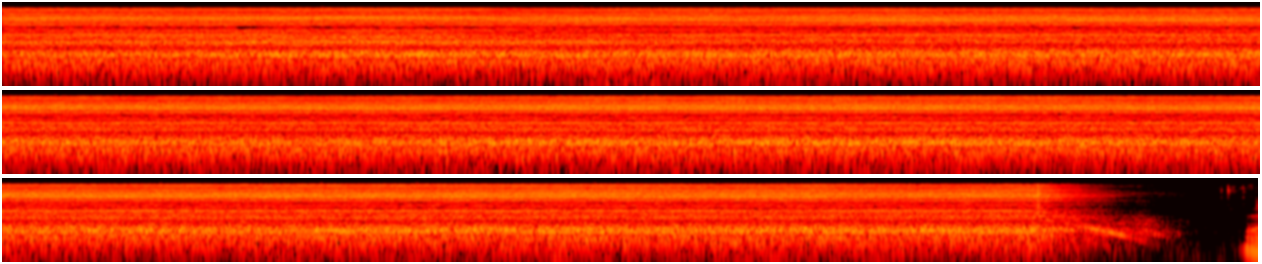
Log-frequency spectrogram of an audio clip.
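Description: A heat tool warming embossing powder blows with a loud, steady, hissing whoosh that continues unbroken for a long stretch, then cuts off abruptly at the end.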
